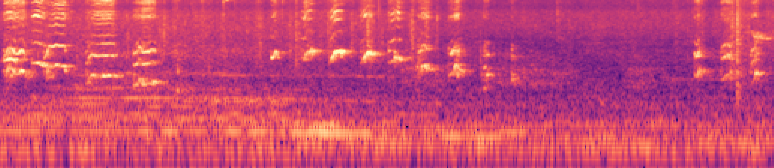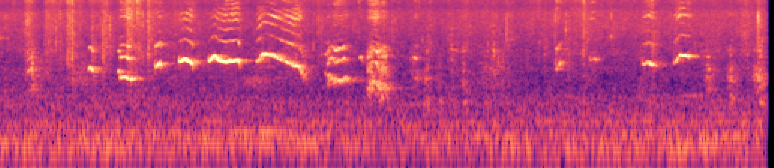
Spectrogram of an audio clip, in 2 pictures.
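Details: A newborn litter of Phu Quoc Ridgeback puppies with their mother after birth: many high, squeaky whimpers and yips come in rapid, irregular clusters, some notes rising or falling, over a constant low hum.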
